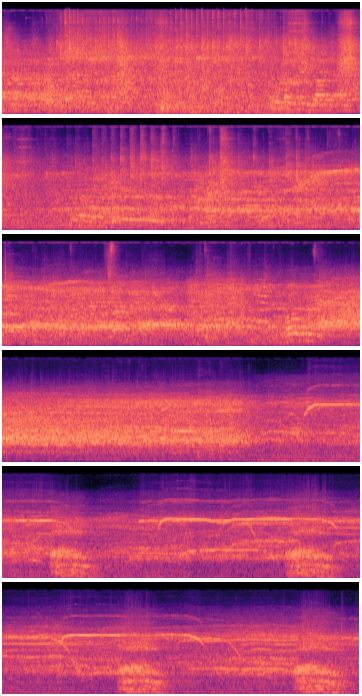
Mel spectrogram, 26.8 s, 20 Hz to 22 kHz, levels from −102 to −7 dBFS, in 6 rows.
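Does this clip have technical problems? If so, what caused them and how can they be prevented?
No, there are no technical problems to report here.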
